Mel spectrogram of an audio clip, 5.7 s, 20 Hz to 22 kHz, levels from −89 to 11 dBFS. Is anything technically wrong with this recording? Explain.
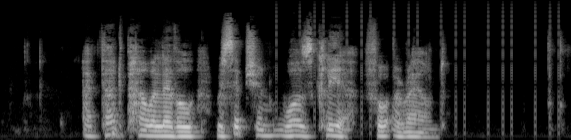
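Yes. From 2.75 s to 5.59 s, just after "that power level reception", there are GSM signalling bursts. A nearby 2G phone appears to be exchanging short groups of radio bursts with its network. The audio circuitry rectifies that RF, turning its 216.7 Hz pulse rate into an audible signal. The result is a galloping dit-dit-dit of brief 217 Hz buzzes running under the speech, around 25 dB below it.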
